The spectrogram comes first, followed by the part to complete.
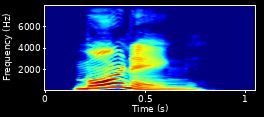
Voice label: "MORNING", english; 3000 words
